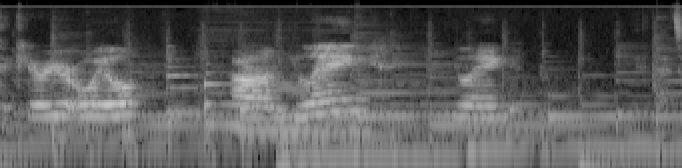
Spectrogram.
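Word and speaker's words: ylang-ylang: one but it's like a carrier oil um ylang ylang that's how you pronounce it and Clary Sage so I'll be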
